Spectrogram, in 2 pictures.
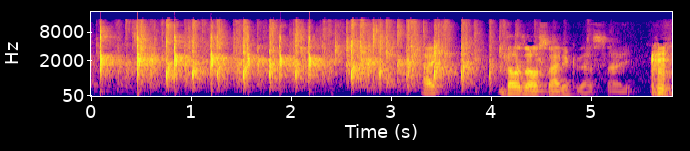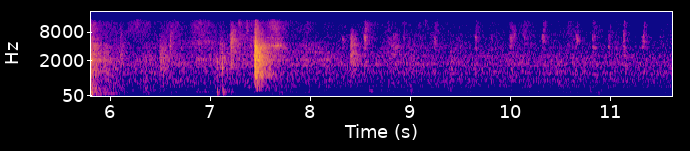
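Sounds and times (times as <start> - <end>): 
group applauding in a room: 0.0 - 4.7
speech: 3.3 - 6.0.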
